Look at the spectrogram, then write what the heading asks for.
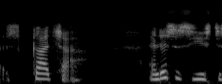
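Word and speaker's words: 가자: cry next word is kacha again this is pronounced as gotcha and this is used to say let's go in an informal manner again kacha means let's go next word is kapshida again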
